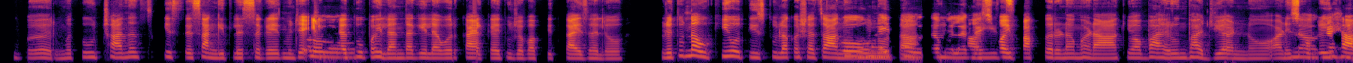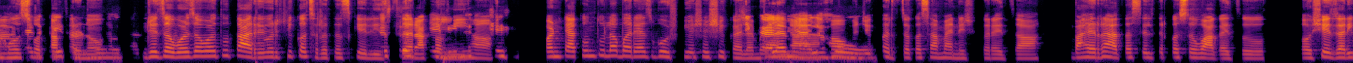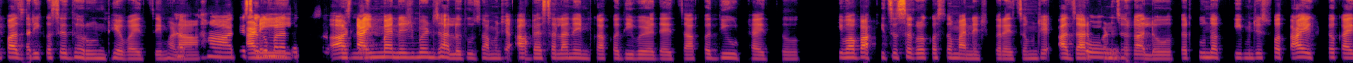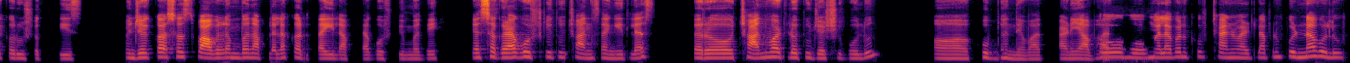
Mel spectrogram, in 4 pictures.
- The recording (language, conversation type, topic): Marathi, podcast, पहिल्यांदा एकटे राहायला गेल्यावर तुम्हाला कोणते बदल जाणवले?
- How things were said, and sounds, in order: laughing while speaking: "नक्की"; tapping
